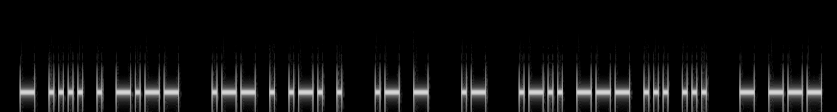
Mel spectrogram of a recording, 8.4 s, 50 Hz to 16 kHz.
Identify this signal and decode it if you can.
Morse code, heard as a keyed tone, about 25 wpm, 700 Hz. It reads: THEY WERE AT A LOSS TO
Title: Sentences from Top 1400 Words 25wpm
